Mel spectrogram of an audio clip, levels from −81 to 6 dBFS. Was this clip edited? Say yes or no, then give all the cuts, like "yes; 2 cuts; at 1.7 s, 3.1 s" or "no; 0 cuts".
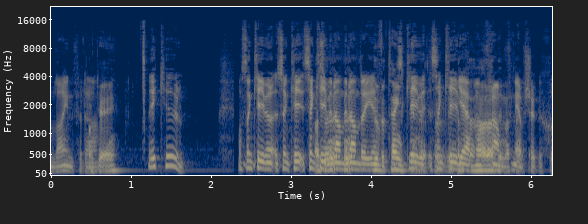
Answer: yes; 4 cuts; at 2.3 s, 3.7 s, 4.1 s, 5.1 s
